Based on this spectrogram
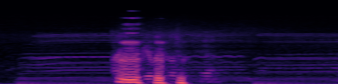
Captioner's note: chuckling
